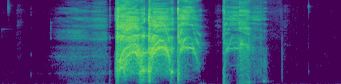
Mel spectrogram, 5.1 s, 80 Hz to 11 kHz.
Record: {"cough_length": "5.1 s", "cough_amplitude": 10945, "cough_signal_mean_std_ratio": 0.41, "survey_phase": "beta (2021-08-13 to 2022-03-07)", "age": "45-64", "gender": "Male", "wearing_mask": "No", "symptom_cough_any": true, "symptom_runny_or_blocked_nose": true, "symptom_fatigue": true, "symptom_fever_high_temperature": true, "symptom_headache": true, "symptom_change_to_sense_of_smell_or_taste": true, "smoker_status": "Never smoked", "respiratory_condition_asthma": false, "respiratory_condition_other": false, "recruitment_source": "Test and Trace", "submission_delay": "2 days", "covid_test_result": "Positive", "covid_test_method": "LFT"}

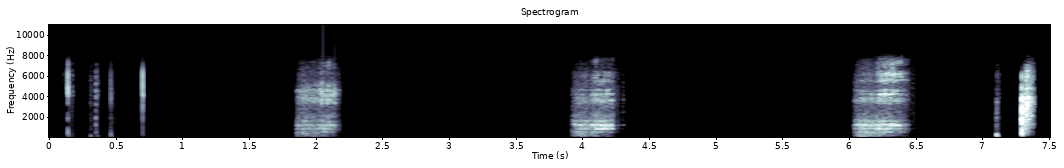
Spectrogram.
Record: {"exhalation_length": "7.5 s", "exhalation_amplitude": 10182, "exhalation_signal_mean_std_ratio": 0.23, "survey_phase": "beta (2021-08-13 to 2022-03-07)", "age": "18-44", "gender": "Male", "wearing_mask": "No", "symptom_none": true, "smoker_status": "Never smoked", "respiratory_condition_asthma": false, "respiratory_condition_other": false, "recruitment_source": "REACT", "submission_delay": "4 days", "covid_test_result": "Negative", "covid_test_method": "RT-qPCR"}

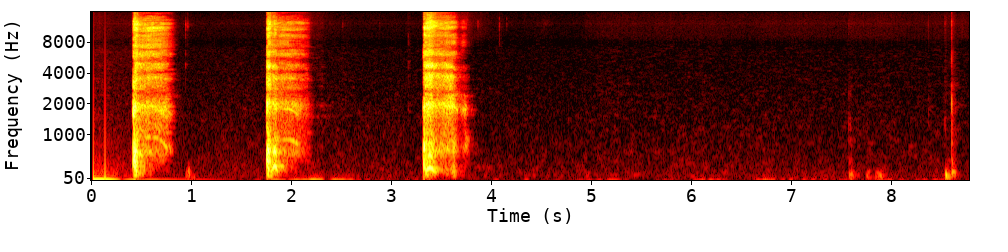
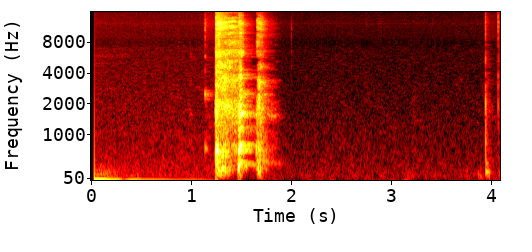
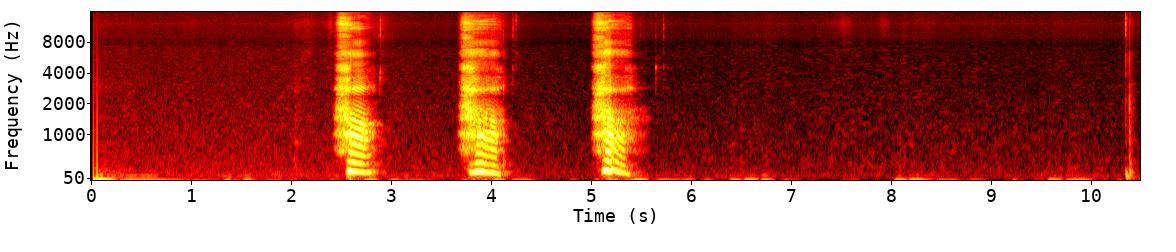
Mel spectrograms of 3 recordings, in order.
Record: {"three_cough_length": "8.8 s", "three_cough_amplitude": 32768, "three_cough_signal_mean_std_ratio": 0.25, "cough_length": "4.1 s", "cough_amplitude": 32768, "cough_signal_mean_std_ratio": 0.28, "exhalation_length": "10.5 s", "exhalation_amplitude": 32768, "exhalation_signal_mean_std_ratio": 0.27, "survey_phase": "beta (2021-08-13 to 2022-03-07)", "age": "45-64", "gender": "Female", "wearing_mask": "No", "symptom_none": true, "smoker_status": "Never smoked", "respiratory_condition_asthma": false, "respiratory_condition_other": false, "recruitment_source": "REACT", "submission_delay": "2 days", "covid_test_result": "Negative", "covid_test_method": "RT-qPCR", "influenza_a_test_result": "Negative", "influenza_b_test_result": "Negative"}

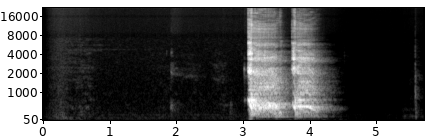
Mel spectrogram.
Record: {"cough_length": "5.7 s", "cough_amplitude": 32768, "cough_signal_mean_std_ratio": 0.3, "survey_phase": "beta (2021-08-13 to 2022-03-07)", "age": "45-64", "gender": "Female", "wearing_mask": "No", "symptom_cough_any": true, "symptom_runny_or_blocked_nose": true, "symptom_onset": "3 days", "smoker_status": "Current smoker (1 to 10 cigarettes per day)", "respiratory_condition_asthma": false, "respiratory_condition_other": false, "recruitment_source": "REACT", "submission_delay": "13 days", "covid_test_result": "Negative", "covid_test_method": "RT-qPCR"}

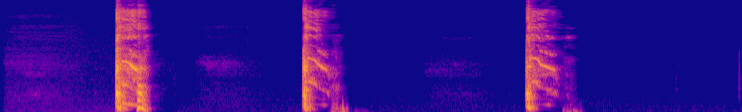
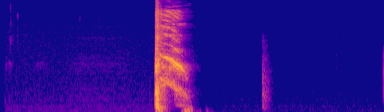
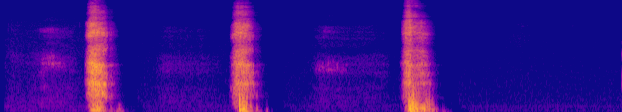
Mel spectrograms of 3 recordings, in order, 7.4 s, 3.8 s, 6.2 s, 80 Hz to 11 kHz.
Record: {"three_cough_length": "7.4 s", "three_cough_amplitude": 32767, "three_cough_signal_mean_std_ratio": 0.23, "cough_length": "3.8 s", "cough_amplitude": 32768, "cough_signal_mean_std_ratio": 0.22, "exhalation_length": "6.2 s", "exhalation_amplitude": 28881, "exhalation_signal_mean_std_ratio": 0.23, "survey_phase": "beta (2021-08-13 to 2022-03-07)", "age": "18-44", "gender": "Male", "wearing_mask": "No", "symptom_runny_or_blocked_nose": true, "symptom_fatigue": true, "symptom_headache": true, "smoker_status": "Never smoked", "respiratory_condition_asthma": false, "respiratory_condition_other": false, "recruitment_source": "Test and Trace", "submission_delay": "1 day", "covid_test_result": "Positive", "covid_test_method": "LFT"}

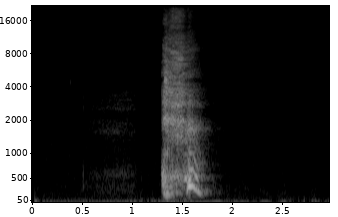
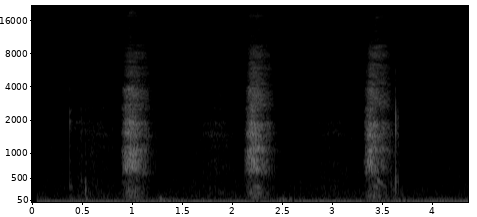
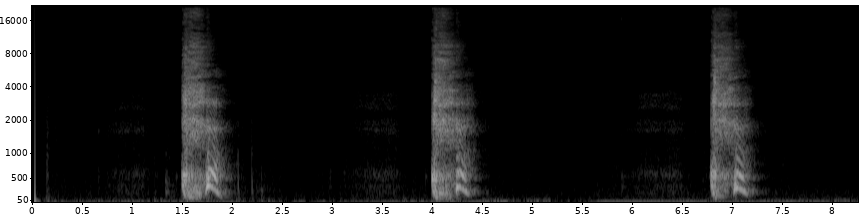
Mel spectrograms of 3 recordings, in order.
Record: {"cough_length": "3.0 s", "cough_amplitude": 1559, "cough_signal_mean_std_ratio": 0.29, "exhalation_length": "4.4 s", "exhalation_amplitude": 165, "exhalation_signal_mean_std_ratio": 0.52, "three_cough_length": "8.3 s", "three_cough_amplitude": 1206, "three_cough_signal_mean_std_ratio": 0.31, "survey_phase": "beta (2021-08-13 to 2022-03-07)", "age": "45-64", "gender": "Female", "wearing_mask": "No", "symptom_runny_or_blocked_nose": true, "symptom_headache": true, "smoker_status": "Ex-smoker", "respiratory_condition_asthma": false, "respiratory_condition_other": false, "recruitment_source": "REACT", "submission_delay": "1 day", "covid_test_result": "Negative", "covid_test_method": "RT-qPCR"}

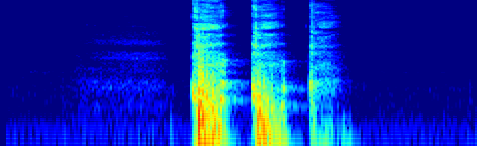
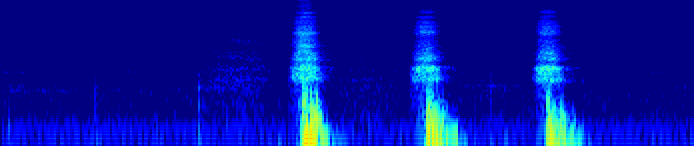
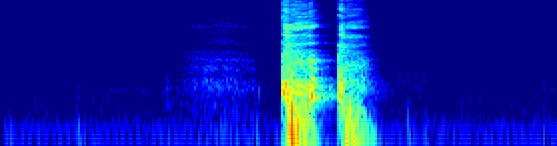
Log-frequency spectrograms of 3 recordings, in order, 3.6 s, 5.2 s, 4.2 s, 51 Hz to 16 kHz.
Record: {"three_cough_length": "3.6 s", "three_cough_amplitude": 32768, "three_cough_signal_mean_std_ratio": 0.25, "exhalation_length": "5.2 s", "exhalation_amplitude": 3784, "exhalation_signal_mean_std_ratio": 0.27, "cough_length": "4.2 s", "cough_amplitude": 32768, "cough_signal_mean_std_ratio": 0.22, "survey_phase": "beta (2021-08-13 to 2022-03-07)", "age": "45-64", "gender": "Female", "wearing_mask": "No", "symptom_sore_throat": true, "symptom_fatigue": true, "symptom_onset": "12 days", "smoker_status": "Never smoked", "respiratory_condition_asthma": false, "respiratory_condition_other": false, "recruitment_source": "REACT", "submission_delay": "1 day", "covid_test_result": "Negative", "covid_test_method": "RT-qPCR"}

